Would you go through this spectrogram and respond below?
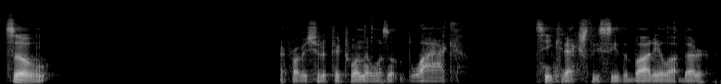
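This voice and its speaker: A man in a casual, rambling chat about guitars, losing his voice a little and clearing his throat often. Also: sits low, steady tone, moderate pace, pauses often, a bit bright. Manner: rambling, repeats himself, frequent throat clearing. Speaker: streamer.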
